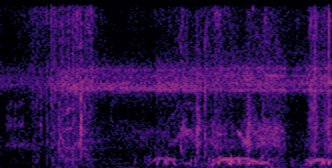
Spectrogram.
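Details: Pigeons kept in a loft give soft, wavering coos that grow louder and repeat about once a second, over a steady background hum.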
